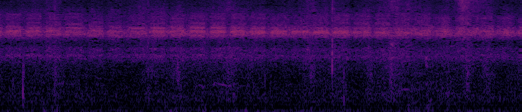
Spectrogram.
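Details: Cicadas chanting near the sea, a constant piercing high drone with slight pulsing texture and a few faint clicks in the background.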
